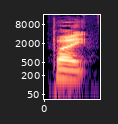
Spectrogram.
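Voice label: "fai", Cantonese, mid tone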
